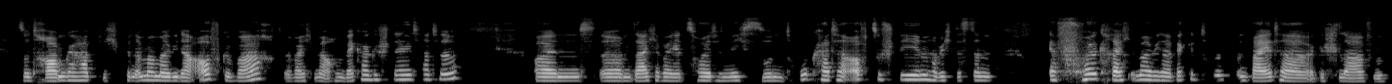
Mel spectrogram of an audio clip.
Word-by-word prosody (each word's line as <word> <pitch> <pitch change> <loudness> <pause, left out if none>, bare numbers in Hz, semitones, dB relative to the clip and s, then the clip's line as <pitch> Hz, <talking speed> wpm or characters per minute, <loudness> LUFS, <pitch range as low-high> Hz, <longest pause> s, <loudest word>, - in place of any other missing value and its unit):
so 175 - -4
'n - - -7
Traum 160 +3 +5
gehabt. 185 -1 -1
Ich 160 - -15
bin 180 - -3
immer 195 +1 +2
mal 180 -2 +5
wieder 170 -2 +1
aufgewacht, 220 - +1
weil 160 +1 -4
ich 165 - -10
mir 165 - -2
auch - - -6
'n 165 -1 -6
Wecker 170 +8 -1
gestellt 220 0 -3
hatte. 240 +3 0 0.8
Und, 175 0 +3
ähm, 170 0 +1
da 165 0 +4
ich 180 +2 -5
aber 175 -2 -1
jetzt 165 0 -4
heute 180 -2 0
nicht 180 +1 -3
so 170 - -4
'n 170 -1 -3
Druck 235 +1 -6
hatte 200 0 +2
aufzustehen, 220 -1 +1
habe 185 -2 -1
ich 185 0 -10
das 180 +1 -11
dann 185 -2 -1 0.6
erfolgreich 240 -3 +3
immer 215 0 +2
wieder 185 -2 0
weggedrückt 210 0 -7
und 185 -1 -4
weiter 160 -2 +3
geschlafen. 150 -3 -3
185 Hz, 180 wpm, -25 LUFS, 170-215 Hz, 0.8 s, Traum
